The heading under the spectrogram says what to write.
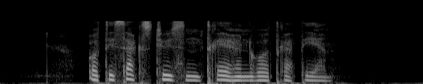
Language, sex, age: Norwegian, female, 19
